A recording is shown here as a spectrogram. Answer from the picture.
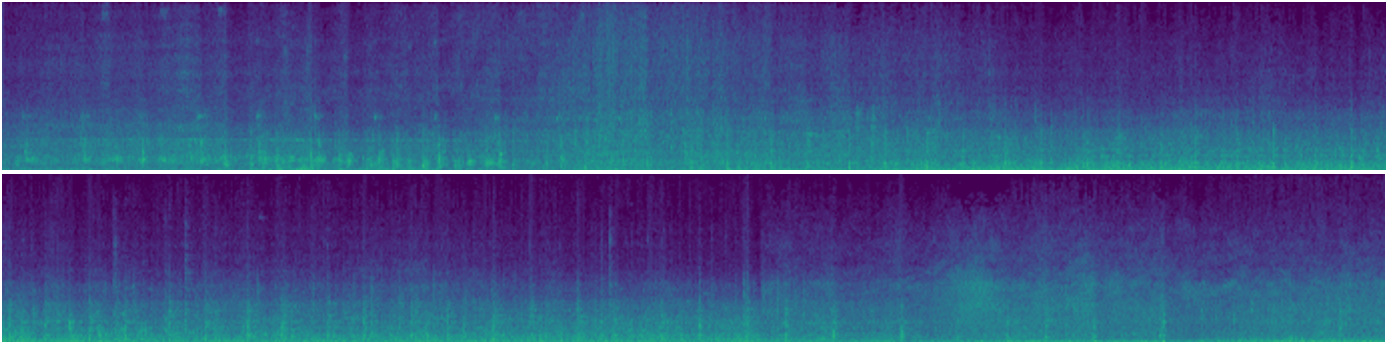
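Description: Train passing, its wheels clattering over the rail joints amid a steady rushing noise.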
